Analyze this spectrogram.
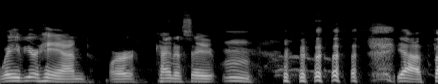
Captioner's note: laughs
